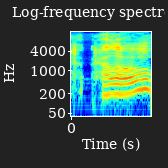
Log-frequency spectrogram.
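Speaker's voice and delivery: very high, feeble, croaking female voice, pathetic. Voicing a voice from a manhole answering a call: croaking, pathetic female voice. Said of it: "a croaking, pathetic voice reply".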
